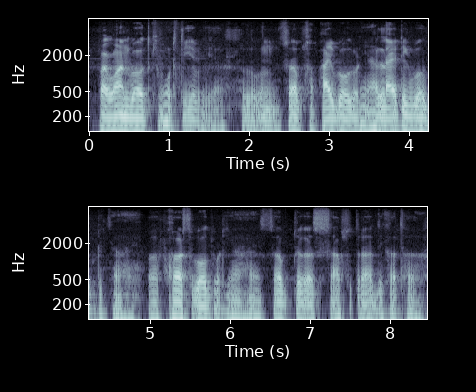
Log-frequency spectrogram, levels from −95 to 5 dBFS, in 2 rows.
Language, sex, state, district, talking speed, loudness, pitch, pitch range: Hindi, male, Uttar Pradesh, Varanasi, 185 wpm, -20 LUFS, 105 Hz, 95-115 Hz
